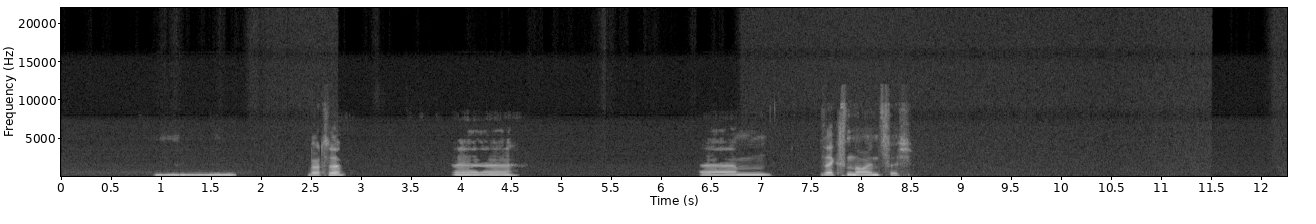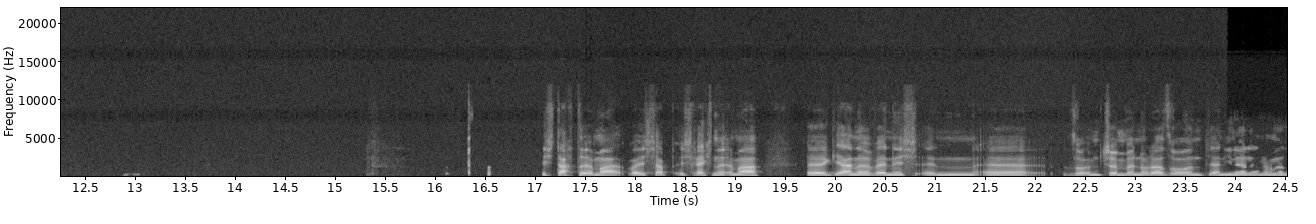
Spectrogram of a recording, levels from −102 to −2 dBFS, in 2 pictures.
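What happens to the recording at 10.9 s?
At 10.9 s the speech runs on cleanly, with no dropout, click, distortion or other fault to be heard.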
